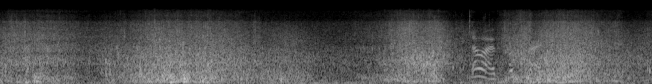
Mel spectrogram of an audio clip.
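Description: Water splashes as a person wades through shallow sea.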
